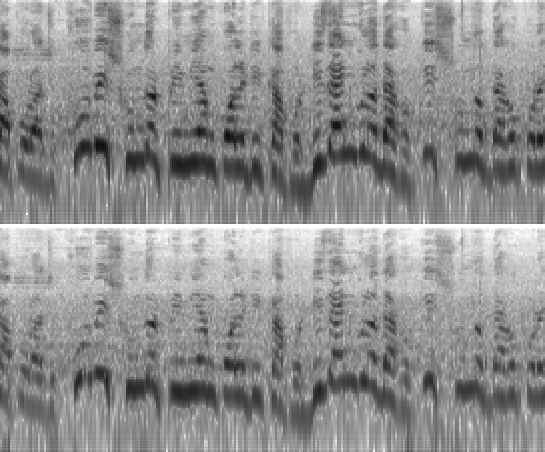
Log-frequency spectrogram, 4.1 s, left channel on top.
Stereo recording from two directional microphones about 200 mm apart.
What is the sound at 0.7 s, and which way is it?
Speech, 60° left (ahead or behind).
